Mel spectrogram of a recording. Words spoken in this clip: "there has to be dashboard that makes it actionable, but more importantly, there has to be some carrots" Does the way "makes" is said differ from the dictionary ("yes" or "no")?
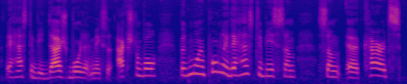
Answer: no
